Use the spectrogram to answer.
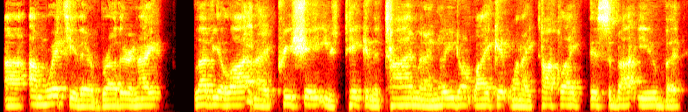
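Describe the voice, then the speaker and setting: A man's voice: mid-range voice, flat delivery, fast, darkish tone. Earnest man hosting, echoey room. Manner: earnest, effusive. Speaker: podcast host. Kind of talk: casual interview wrap-up.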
